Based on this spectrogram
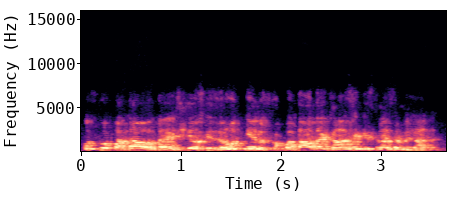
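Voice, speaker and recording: Male grammar teacher over a video call, high voice, echoey muffled audio, patient and probing. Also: a bit bright, a little hiss or hum. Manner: patient, questioning students by name. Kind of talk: online class teaching.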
